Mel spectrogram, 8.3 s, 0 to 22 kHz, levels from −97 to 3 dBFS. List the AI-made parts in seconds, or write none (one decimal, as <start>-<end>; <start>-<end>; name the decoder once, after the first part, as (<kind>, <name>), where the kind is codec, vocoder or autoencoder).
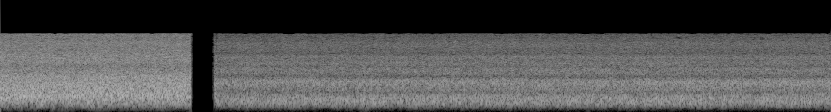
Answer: none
